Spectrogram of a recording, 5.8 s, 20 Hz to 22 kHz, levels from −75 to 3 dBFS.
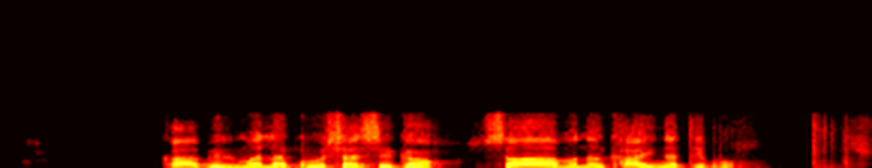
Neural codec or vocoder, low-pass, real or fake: codec, 16 kHz in and 24 kHz out, 0.9 kbps, LongCat-Audio-Codec, fine tuned four codebook decoder; 7.2 kHz; fake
